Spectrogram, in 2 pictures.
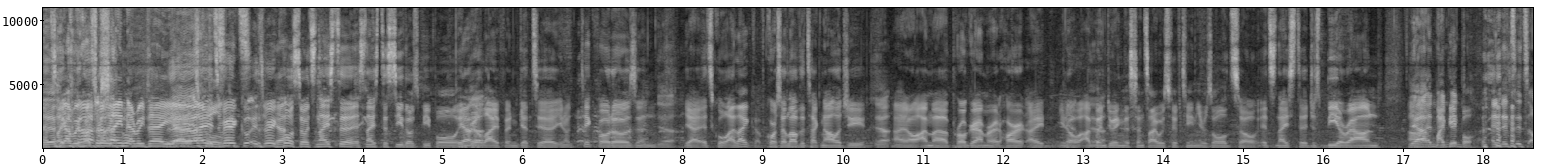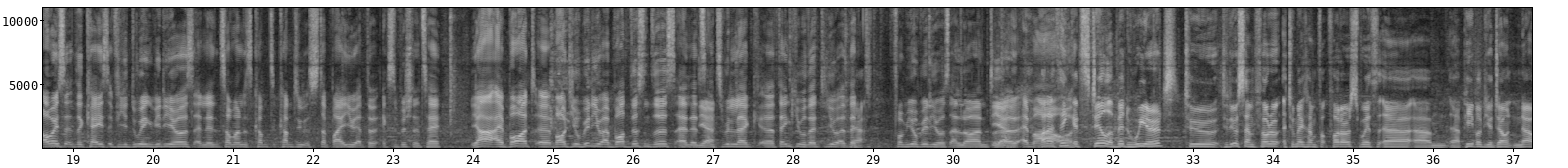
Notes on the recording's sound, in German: Community Podcast live von der Prolight + Sound 2023. In dieser Folge haben wir euch zu Wort kommen lassen und gefragt, wie ihr die Prolight + Sound 2023 fandet.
